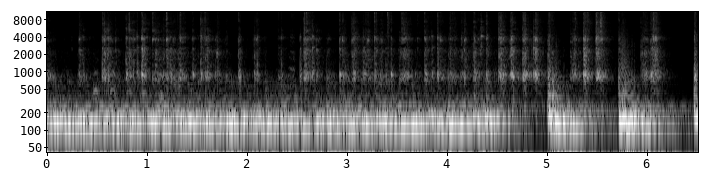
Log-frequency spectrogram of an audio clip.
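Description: Ensemble of Japanese taiko drums struck with wooden sticks in a fast, dense, continuous drumming pattern. Near the end the playing drops away into two loud unison strikes that ring out.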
